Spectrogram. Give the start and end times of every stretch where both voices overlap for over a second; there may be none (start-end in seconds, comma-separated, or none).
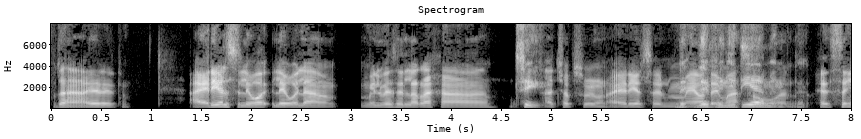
6.3-7.5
